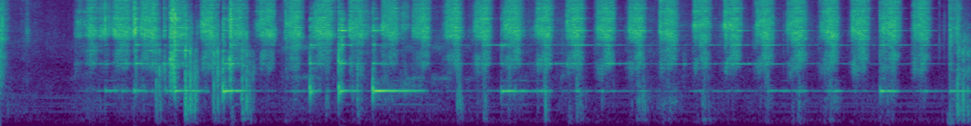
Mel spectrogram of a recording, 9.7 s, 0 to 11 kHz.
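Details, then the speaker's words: Brake drum off a 453 EQ during repair, tapped: each tap gives a clear, lasting ring at steady pitch rather than a dull thud, meaning the drum is sound and uncracked. "worth noting that the brake drum, well, if it makes that noise, if it makes a nice ting noise, it means it's fine. If it makes a dull thud, then it's broken."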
